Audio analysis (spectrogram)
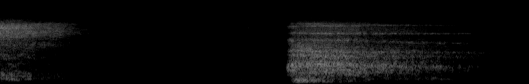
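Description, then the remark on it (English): A person's airy breath drawn in briefly, a pause of near silence with a faint click, then a long, steady exhale that slowly fades out, done as a deep breathing exercise: in for five counts, hold for three, out for seven. “In, you know, and just take in those deep breaths.”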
